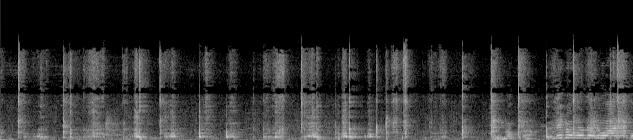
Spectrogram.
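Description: A metal utensil scrapes and clatters against a pan as leftover rice is stirred into cooked mixed vegetables, with rapid irregular knocks in a busy rhythm, close and fairly loud.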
